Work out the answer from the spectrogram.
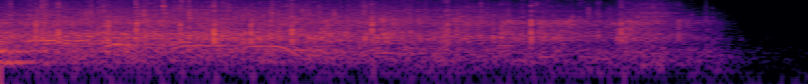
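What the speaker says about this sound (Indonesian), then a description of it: "Tepuk tangan, gak apa-apa." A church congregation applauds in a steady, dense wash of clapping that holds for several seconds, then tapers off and fades to near silence.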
